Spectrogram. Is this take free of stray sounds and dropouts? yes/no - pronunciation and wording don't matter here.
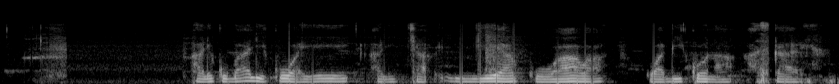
yes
